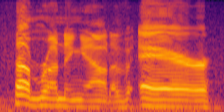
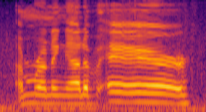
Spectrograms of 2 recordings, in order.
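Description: First: Said in the usual way. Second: Higher, alarmed repeat; higher and tenser; rising alarm. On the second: Real, not acted. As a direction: say it again with alarm climbing. Same line repeated higher.

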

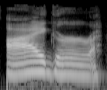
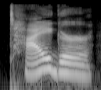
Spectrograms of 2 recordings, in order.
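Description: First: "Tiger" with t apart, then long iger; sounded out. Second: Said in the usual way. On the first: Shown as a demonstration. Teacher models the animal word, "Tiger" sounded out slowly. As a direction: break "Tiger" after the t and draw out the rest. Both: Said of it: "You say it".

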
